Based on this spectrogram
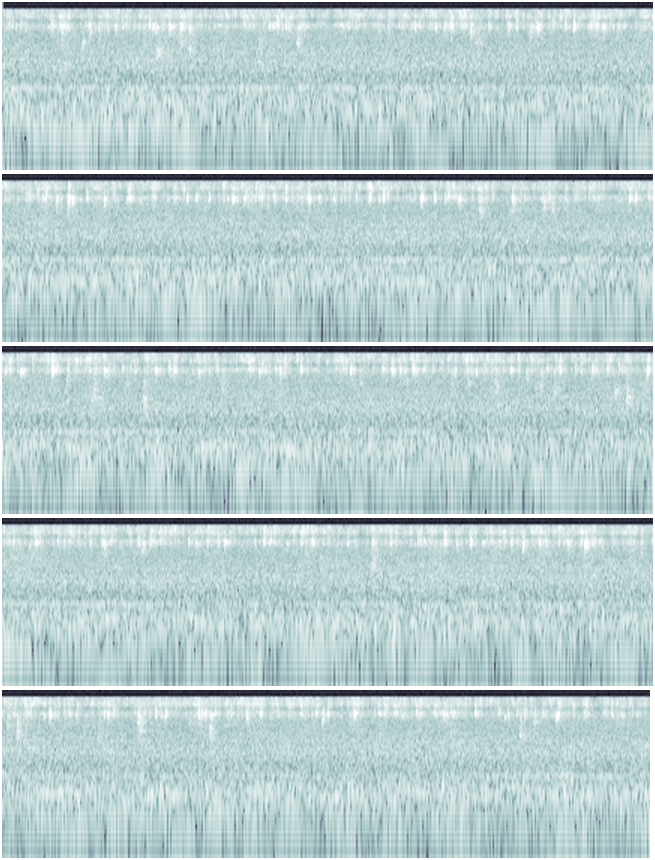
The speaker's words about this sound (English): first thing you do is you wet your face and wash your hair and all the other bits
